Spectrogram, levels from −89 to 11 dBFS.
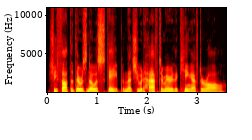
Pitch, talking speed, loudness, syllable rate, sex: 145 Hz, 300 wpm, -20 LUFS, 6.6 syllables/s, male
